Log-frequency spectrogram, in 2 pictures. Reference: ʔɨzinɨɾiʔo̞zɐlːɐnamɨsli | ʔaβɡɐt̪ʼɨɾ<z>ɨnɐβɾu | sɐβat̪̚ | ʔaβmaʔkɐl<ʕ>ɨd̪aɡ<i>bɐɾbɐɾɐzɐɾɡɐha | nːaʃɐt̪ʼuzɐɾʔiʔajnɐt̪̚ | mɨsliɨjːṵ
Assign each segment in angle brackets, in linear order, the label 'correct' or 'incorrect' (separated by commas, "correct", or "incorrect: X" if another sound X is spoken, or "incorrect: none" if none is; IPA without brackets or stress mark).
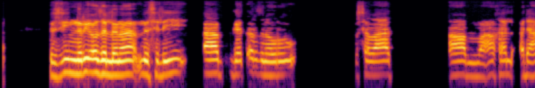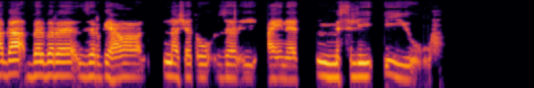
correct, correct, incorrect: a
